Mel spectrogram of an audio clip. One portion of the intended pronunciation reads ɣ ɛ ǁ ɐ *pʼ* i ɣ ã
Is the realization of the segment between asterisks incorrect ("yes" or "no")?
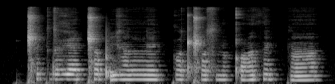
no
